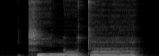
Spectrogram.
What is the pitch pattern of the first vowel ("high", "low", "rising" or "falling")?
high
